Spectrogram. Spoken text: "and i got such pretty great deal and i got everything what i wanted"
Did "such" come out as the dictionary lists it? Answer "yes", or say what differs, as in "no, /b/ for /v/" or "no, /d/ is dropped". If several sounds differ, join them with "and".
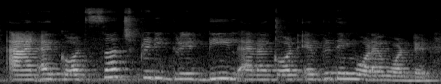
yes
